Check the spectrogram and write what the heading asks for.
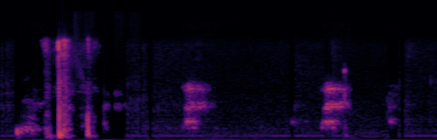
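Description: Two short, faint dog barks about a second and a half apart, from a dog in the background of a video-call participant, after the tail of a laugh.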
